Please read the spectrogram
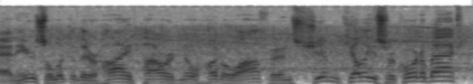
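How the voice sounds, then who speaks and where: Crowd noise fills the background as a man speaks with very wide pitch swings. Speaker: sports play-by-play announcer. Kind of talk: football play-by-play commentary.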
